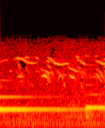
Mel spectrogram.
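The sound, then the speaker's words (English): Young birds chirp for their mother in a quick, continuous chatter of thin, high peeps, soft, over a steady low hum with no one talking. “That's those young birds chirping for their mama that's never coming back.”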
